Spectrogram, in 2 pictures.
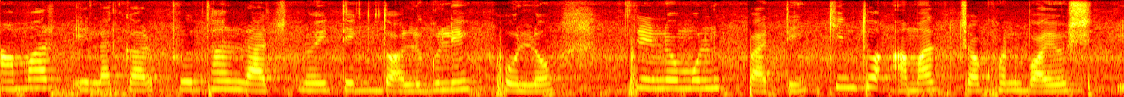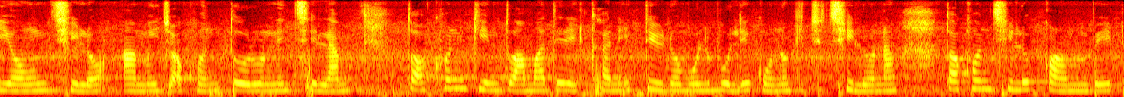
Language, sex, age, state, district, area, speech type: Bengali, female, 60+, West Bengal, Jhargram, rural, spontaneous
